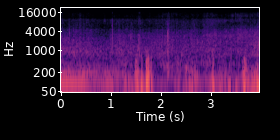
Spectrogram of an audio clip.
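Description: Water splashes and churns close by.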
